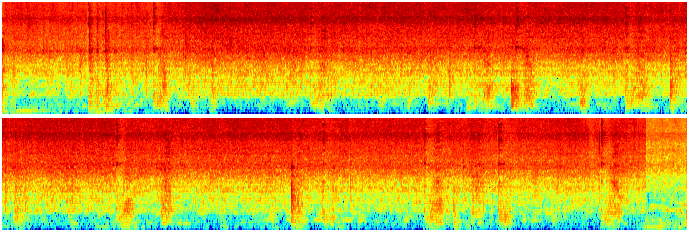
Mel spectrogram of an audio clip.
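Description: Cumin, garlic and chopped onion fry in a hot pan for fried rice, a steady loud sizzle and hiss with intermittent stirring scrapes throughout, no voices.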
